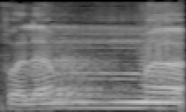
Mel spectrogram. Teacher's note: میم مشدد پہ غنہ ہے، ما الف مدہ ہے.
